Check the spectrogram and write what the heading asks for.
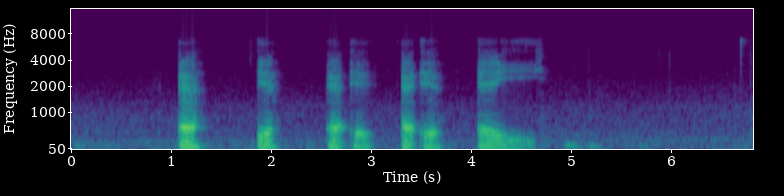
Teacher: think of the EY sound as a short E and a short I merged together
